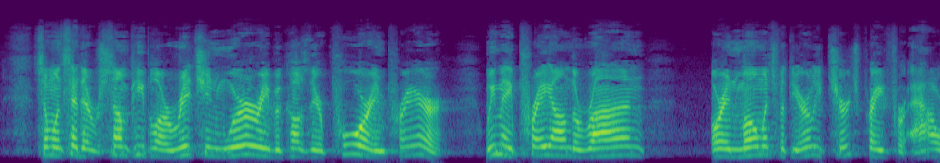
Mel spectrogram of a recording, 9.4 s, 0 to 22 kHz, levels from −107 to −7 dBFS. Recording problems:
thin; somewhat; fading below 250 Hz
garbled, watery; slightly
muffled; very slightly; fading above 1.5 kHz
abrupt cut into speech; at the end

